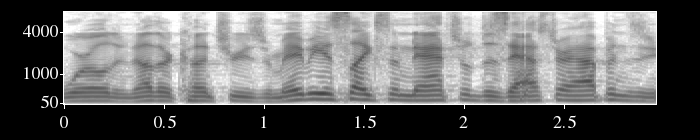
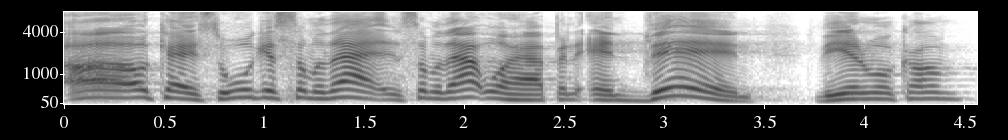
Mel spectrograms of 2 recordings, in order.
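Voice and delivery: higher, louder dawning understanding; mock eager disciples; 3 semitones higher, 5 dB louder than usual. Disciples asking Jesus about the end, mock eager questioning. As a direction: imitate hopeful followers checking the plan.

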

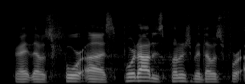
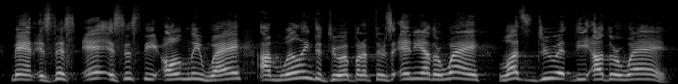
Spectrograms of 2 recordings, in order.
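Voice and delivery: raised, urgent plea to the Father; Jesus pleading in the garden; 8 semitones higher, 7 dB louder than usual. Retold or imitated. Jesus begs God in the garden, loud anguished plea. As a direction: cry out to be spared, loud and higher. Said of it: "he's like".

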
